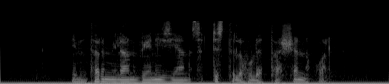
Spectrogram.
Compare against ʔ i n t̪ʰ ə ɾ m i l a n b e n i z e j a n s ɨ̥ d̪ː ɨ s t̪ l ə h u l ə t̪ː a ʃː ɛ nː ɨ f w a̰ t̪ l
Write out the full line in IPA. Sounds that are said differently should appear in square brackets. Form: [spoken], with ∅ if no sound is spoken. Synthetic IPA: ʔ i n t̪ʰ ə ɾ m i l a n [v] e n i z [i] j a n s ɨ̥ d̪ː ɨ s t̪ l ə h u l ə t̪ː a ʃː ɛ nː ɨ f w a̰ [∅] l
